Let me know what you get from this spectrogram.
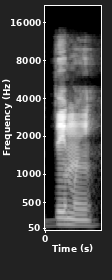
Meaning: nominative/accusative plural of дым (dym)
- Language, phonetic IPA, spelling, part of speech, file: Russian, [dɨˈmɨ], дымы, noun, Ru-дымы.ogg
